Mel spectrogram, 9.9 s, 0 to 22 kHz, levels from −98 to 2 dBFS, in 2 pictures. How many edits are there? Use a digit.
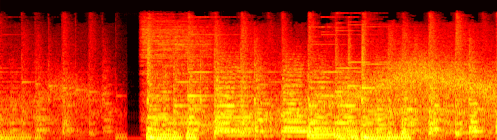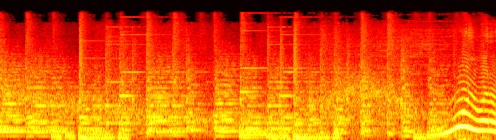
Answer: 2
